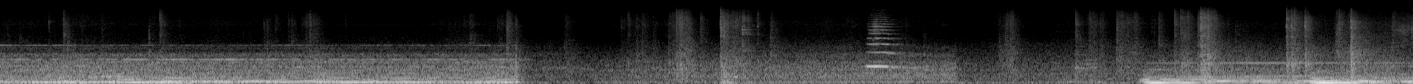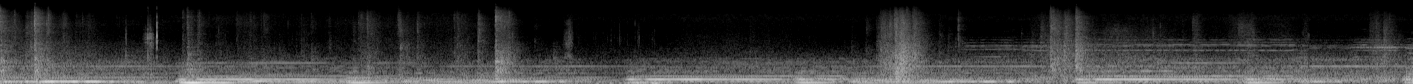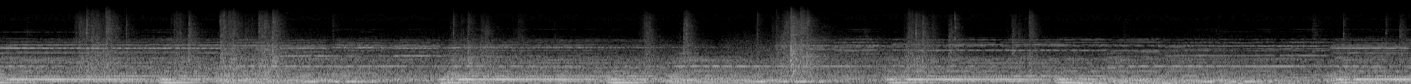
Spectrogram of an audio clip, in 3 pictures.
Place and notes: Samphire Hoe Tower by Jon Easterby for Sustrans on "Samphire Hoe" - new land formed from tailings of the Channel Tunnel.
Kent, UK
